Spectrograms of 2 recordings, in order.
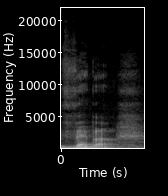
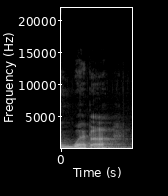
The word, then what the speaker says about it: Weber: it is measured in verber and notice I'm calling a verber as opposed to Weber because it was a German I think scientist so the W is pronounced like a V so what this actually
